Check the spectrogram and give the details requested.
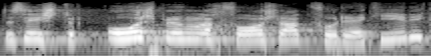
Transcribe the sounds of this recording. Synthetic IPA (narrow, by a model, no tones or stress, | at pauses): d̥ɑsɪʃd̥əɾuːɾʃpɾʏŋləχfoːɾʃlɑːkfoːɛɡ̥iːəɾiɡ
